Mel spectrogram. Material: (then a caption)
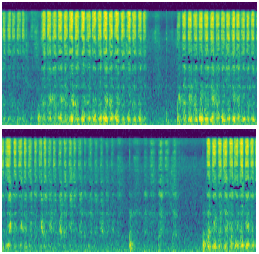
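Paper. A teal colored pencil rubs and scratches across a paper coloring book page on a table in rapid shading strokes near the stones. Quick, steady, bright scratchy strokes run throughout, dropping off briefly around three seconds and again near nine seconds before resuming.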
